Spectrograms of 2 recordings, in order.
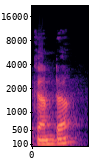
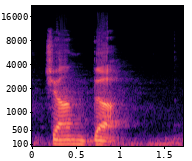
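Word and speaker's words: Canda: I think you read it like Kanda. Yeah. How do you spell it? C-A-N-D-A. C-A-N-D-A. Janda. And the perfect pronunciation is Janda.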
